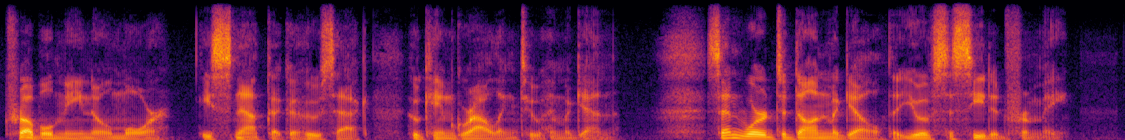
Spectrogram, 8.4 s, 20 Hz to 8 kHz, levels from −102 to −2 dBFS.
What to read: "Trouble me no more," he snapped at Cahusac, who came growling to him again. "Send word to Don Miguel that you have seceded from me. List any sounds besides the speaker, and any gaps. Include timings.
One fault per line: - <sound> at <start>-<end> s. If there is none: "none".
none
